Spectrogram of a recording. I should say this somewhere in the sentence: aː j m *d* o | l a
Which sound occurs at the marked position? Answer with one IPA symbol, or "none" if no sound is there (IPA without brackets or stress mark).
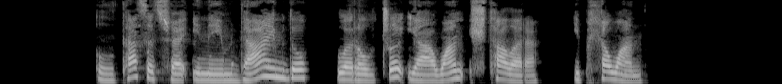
d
